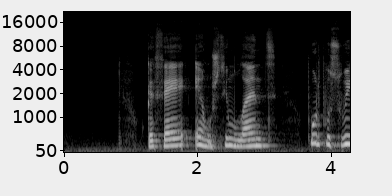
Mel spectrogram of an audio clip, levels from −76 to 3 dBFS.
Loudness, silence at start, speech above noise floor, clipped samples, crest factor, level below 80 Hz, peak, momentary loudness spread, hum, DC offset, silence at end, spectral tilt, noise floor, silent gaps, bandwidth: -24 LUFS; 0.8 s; 31 dB; under 0.1%; 18 dB; -54 dBFS; -8 dBFS; 7 LU; none; under 0.1%; 0 s; -5.5 dB/octave; -53 dBFS; none; 14 kHz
